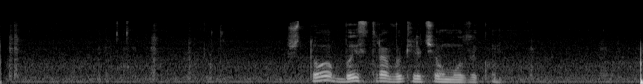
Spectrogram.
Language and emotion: Russian, neutral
